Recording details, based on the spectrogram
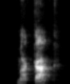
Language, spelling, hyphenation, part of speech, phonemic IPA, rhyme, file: Dutch, makaak, ma‧kaak, noun, /maːˈkaːk/, -aːk, Nl-makaak.ogg
- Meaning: 1. macaque (any monkey of the genus Macaca) 2. a person from North Africa or of North African descent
